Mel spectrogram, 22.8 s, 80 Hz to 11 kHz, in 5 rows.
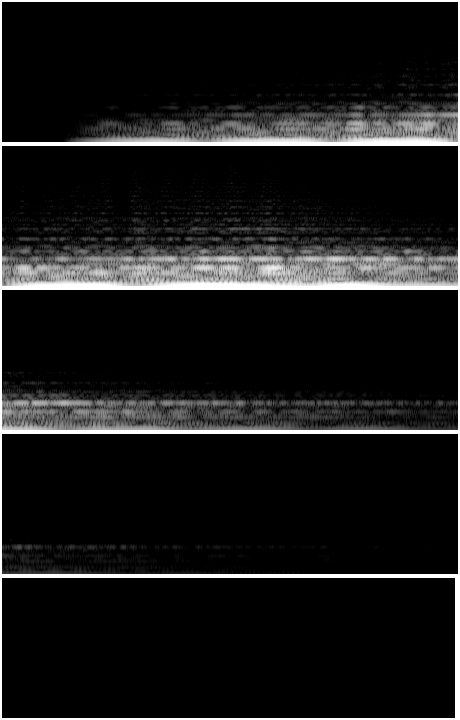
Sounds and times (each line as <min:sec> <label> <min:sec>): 0:01.2 synth pad chord 0:13.0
